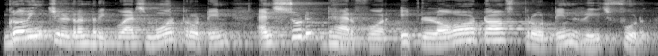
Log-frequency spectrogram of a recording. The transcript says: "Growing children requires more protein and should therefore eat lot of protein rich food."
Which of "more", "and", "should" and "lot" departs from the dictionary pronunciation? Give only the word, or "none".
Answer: should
